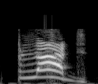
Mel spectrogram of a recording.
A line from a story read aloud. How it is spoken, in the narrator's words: Ron yelled into the stunned silence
